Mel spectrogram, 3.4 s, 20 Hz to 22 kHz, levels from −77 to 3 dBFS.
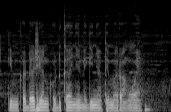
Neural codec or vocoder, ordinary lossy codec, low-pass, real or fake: none; none; none; real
